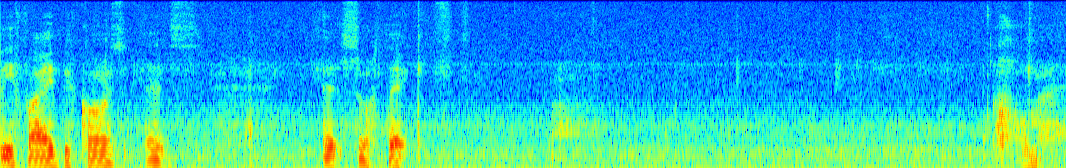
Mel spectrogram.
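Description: A knife slices softly through cooked meat.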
